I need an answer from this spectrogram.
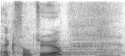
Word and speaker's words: Accenture: I'm going to pronounce it in the French way, Accenture, one of the world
